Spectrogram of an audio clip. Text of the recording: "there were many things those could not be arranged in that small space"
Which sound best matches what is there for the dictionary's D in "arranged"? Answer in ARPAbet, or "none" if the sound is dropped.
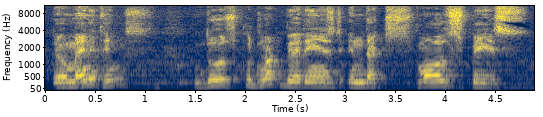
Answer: D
